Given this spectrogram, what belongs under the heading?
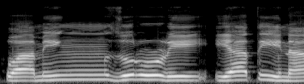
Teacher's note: এই যে নুনের মধ্যে আমরা ৩ আলিফ টান দিব, কারণ মদের হরফের উপর যখন এরকম চিকন চিহ্ন এরপরে এরকম লম্বা হামজা দেখব তখন আমরা সেখানে ৩ আলিফ টান দিব।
